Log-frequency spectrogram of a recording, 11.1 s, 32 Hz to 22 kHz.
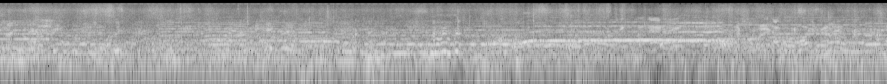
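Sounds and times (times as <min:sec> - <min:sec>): music with long held notes: 0:00.0 - 0:11.0
people talking: 0:00.0 - 0:11.0.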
